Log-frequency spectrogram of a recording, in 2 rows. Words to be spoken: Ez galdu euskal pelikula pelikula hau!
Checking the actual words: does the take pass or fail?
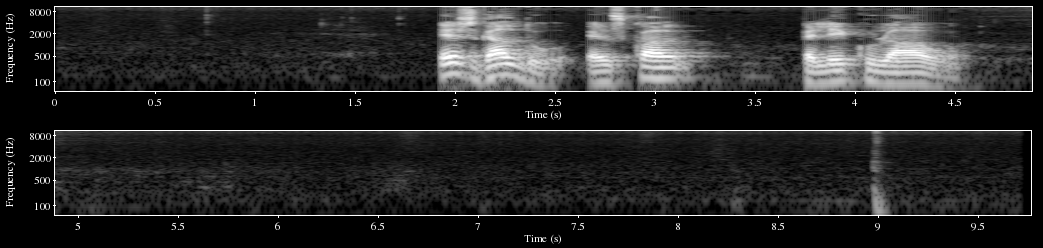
fail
